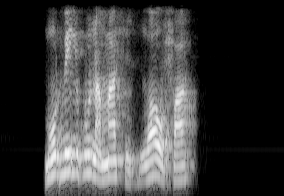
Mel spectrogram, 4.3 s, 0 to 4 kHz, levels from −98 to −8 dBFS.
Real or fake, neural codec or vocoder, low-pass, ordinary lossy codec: fake; codec, 16 kHz, 4 kbps, FunCodec, trained on Chinese and English, 50 frames a second; 3.6 kHz; AAC, 24 kbps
